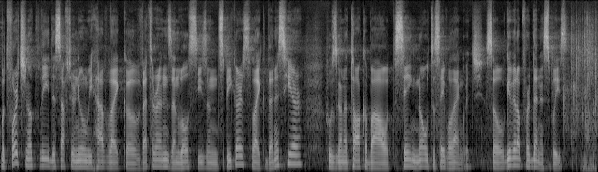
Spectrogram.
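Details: Adult man speaking; normal voice.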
